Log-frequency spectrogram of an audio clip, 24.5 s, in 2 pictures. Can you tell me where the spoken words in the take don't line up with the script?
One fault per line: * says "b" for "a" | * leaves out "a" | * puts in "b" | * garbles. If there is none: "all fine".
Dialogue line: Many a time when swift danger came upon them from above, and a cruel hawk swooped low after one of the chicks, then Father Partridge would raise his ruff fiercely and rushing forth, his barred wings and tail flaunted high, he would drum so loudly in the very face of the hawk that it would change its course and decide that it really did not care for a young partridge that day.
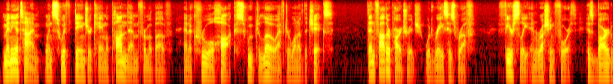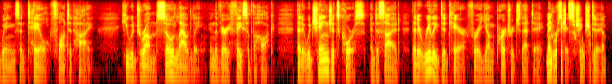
* leaves out "not"
* garbles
